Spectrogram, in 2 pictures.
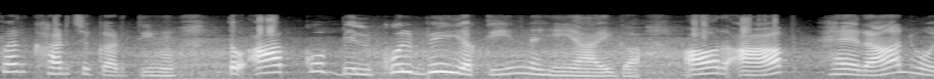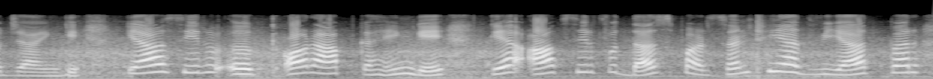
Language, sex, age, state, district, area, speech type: Urdu, female, 18-30, Maharashtra, Nashik, rural, spontaneous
